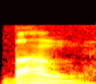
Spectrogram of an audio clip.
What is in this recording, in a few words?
"bung", English; noun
